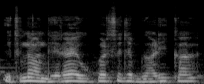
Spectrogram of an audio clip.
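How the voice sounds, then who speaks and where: A man reading an audio story, voicing a nervous young woman who pleads in hushed tones. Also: fairly high pitch, fairly even intonation, normal speed, soft background music, close to an everyday voice. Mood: anxious. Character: anxious young woman eloping at night.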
